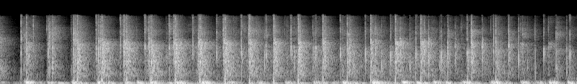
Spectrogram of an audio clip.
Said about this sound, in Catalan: Per això desitgem que us acolliu, que estigueu ben acollits a Catalunya, i que ara us mereixeu aquest aplaudiment.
